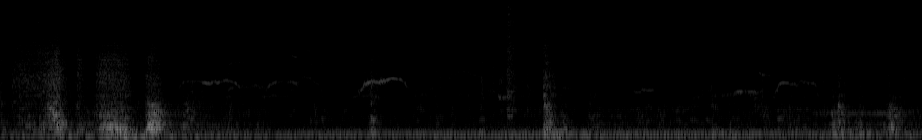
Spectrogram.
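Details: Kittens wandering away from their siblings to look around a playpen shared with sheep: a few thin, arched mews spaced a second or two apart after loud bumps and rustles at the start, over a constant low hum.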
